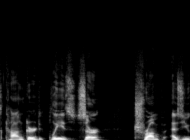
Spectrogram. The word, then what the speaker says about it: Concord: Trump pronouncing it Concord, like the infamous supersonic jet, but it is Concord.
